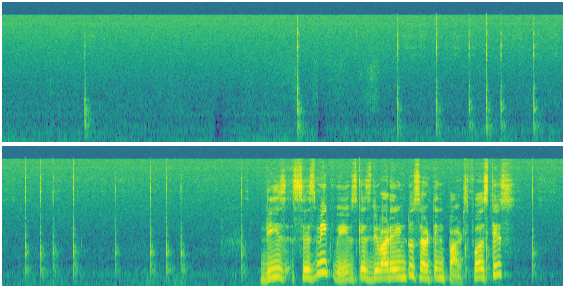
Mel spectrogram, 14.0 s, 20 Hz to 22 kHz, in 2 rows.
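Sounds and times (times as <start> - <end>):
pen tapping on touchscreen: 1.0 - 1.2, 3.7 - 3.9, 4.9 - 9.4, 10.0 - 10.2, 12.8 - 13.8.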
